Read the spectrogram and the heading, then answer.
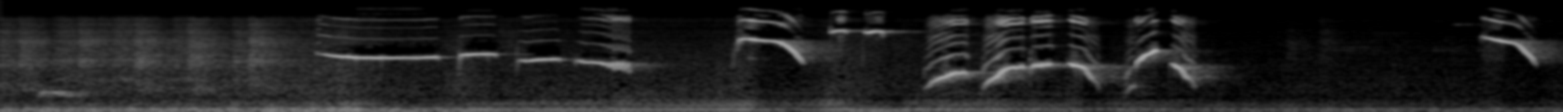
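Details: White-rumped shama singing a varied, many-voiced song used to stimulate shamas to sing: a long high whistle, then sweeping up-and-down whistled phrases and bright slurred notes after a quiet low hum at the start.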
